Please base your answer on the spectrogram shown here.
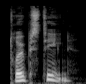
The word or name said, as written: DRYPSTENEN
